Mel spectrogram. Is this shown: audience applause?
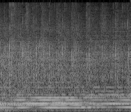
yes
